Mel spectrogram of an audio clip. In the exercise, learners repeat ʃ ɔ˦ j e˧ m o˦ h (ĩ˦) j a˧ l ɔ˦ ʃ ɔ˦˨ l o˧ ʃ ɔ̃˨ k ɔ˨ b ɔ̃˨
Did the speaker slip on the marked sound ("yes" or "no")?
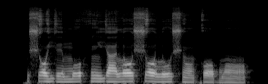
no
